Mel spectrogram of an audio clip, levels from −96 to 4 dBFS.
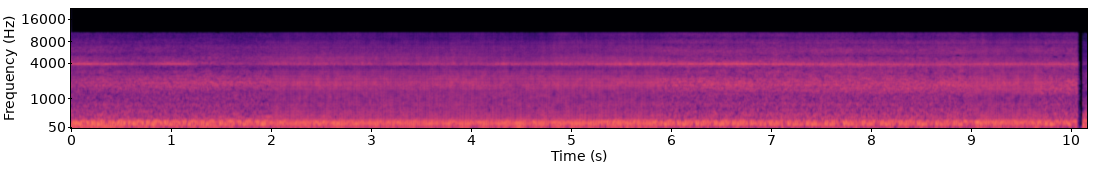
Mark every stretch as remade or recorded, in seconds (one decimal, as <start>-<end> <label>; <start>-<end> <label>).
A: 0.0-2.0 recorded; 2.0-5.9 remade; 5.9-9.0 recorded; 9.0-9.7 remade; 9.7-10.2 recorded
